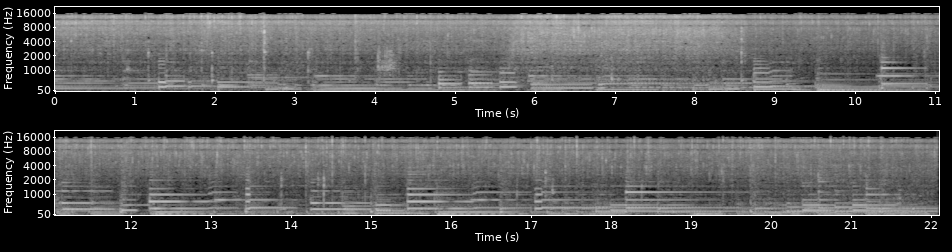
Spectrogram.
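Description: Chopped garlic, chili, shallots and cilantro roots sizzling in hot oil in a wok while a wooden spatula stirs them. The sizzle swells for a few seconds in the middle, over background music.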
